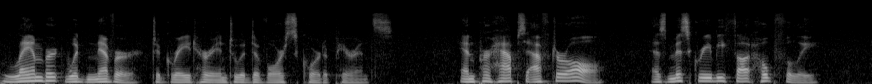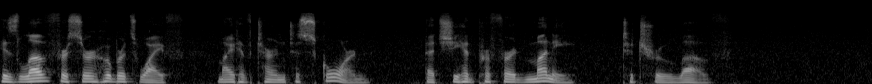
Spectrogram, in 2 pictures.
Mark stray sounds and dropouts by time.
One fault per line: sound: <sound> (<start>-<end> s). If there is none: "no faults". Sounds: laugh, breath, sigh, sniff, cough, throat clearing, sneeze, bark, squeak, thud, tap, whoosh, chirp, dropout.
no faults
